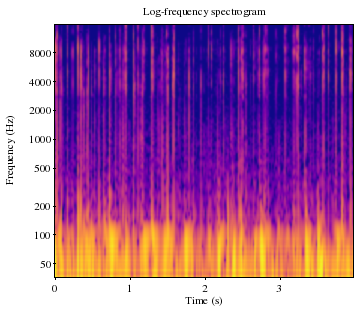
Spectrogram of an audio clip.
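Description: A candle in a textured glass jar is tapped rapidly with the fingernails. The result is a quiet, steady stream of short, bright clicking ticks that die away almost instantly, over a low, constant hum.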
